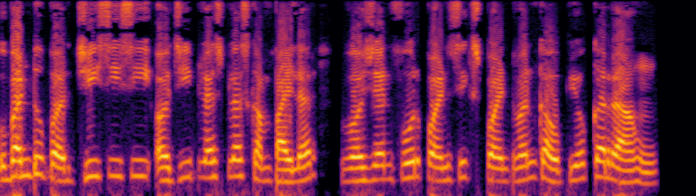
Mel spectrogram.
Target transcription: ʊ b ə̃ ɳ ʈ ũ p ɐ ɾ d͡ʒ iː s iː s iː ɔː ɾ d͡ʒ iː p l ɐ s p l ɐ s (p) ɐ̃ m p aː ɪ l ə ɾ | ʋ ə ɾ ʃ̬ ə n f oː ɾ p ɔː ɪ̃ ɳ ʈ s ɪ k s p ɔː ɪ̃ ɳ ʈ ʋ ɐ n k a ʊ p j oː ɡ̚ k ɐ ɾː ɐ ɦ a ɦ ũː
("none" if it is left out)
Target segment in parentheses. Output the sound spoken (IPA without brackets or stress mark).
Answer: k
